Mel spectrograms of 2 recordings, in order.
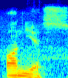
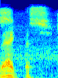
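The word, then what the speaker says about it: Agnès: the chick from bradle def fault's name is pronounced onas instead of agus oh I always said Agnes oh it's onas or something no I always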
